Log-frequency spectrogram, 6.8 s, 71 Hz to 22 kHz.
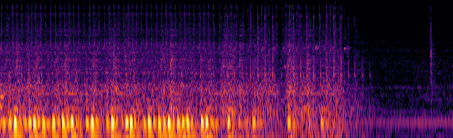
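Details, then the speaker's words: Nissan 240SX with a bogging, stalling problem, during throttle position sensor testing: engine chugs unevenly at low idle, splutters, then dies within about five seconds; the TPS is suspected. "The engine's still not running that well. You can hear it start to splutter. And it's gonna die."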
